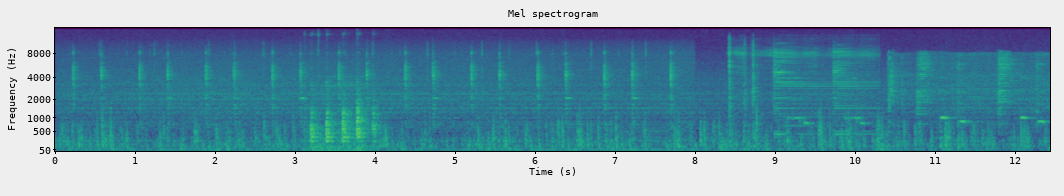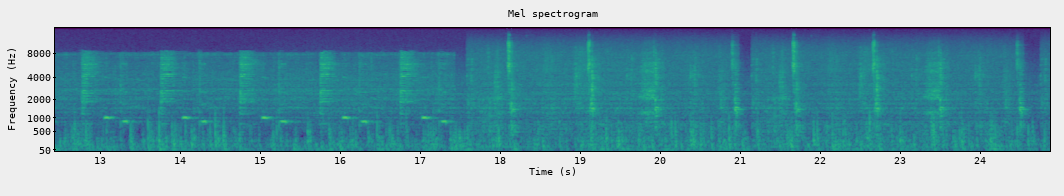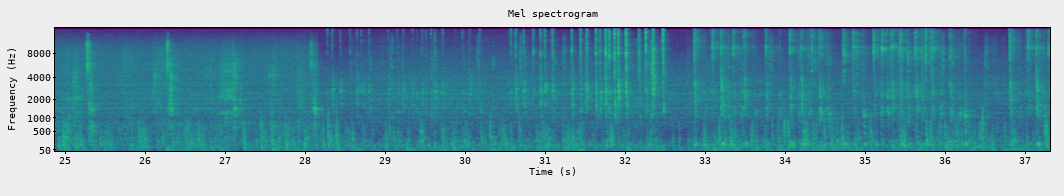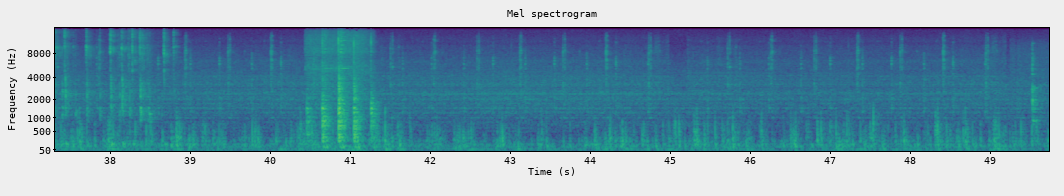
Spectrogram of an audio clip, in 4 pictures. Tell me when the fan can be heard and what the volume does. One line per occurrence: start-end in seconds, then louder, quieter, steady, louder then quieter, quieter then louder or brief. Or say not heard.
0.0-49.7 steady.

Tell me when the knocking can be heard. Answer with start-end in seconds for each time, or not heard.
3.1-4.0, 40.5-41.4.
